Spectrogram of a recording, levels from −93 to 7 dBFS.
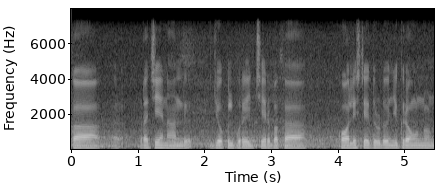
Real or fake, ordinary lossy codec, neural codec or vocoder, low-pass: real; none; none; 7.2 kHz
